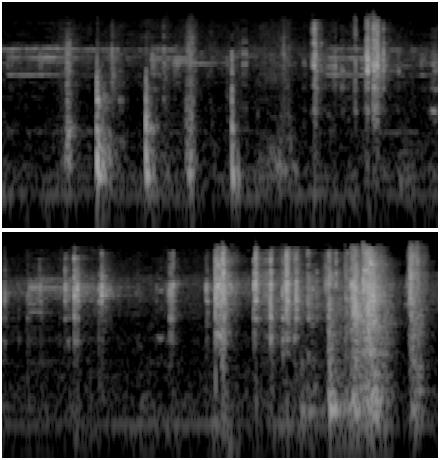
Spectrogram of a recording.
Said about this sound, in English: Where did you learn how to pick a lock?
